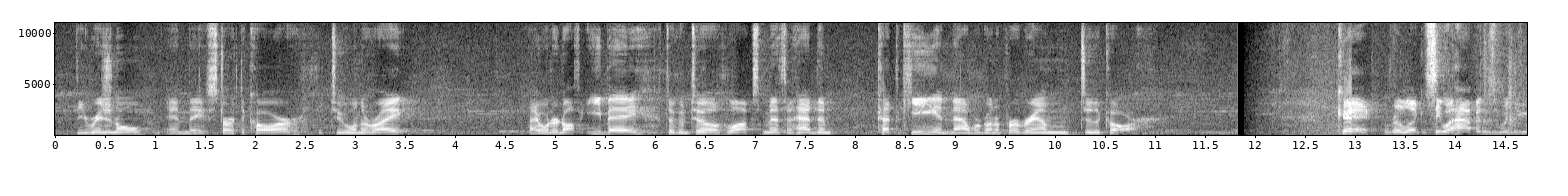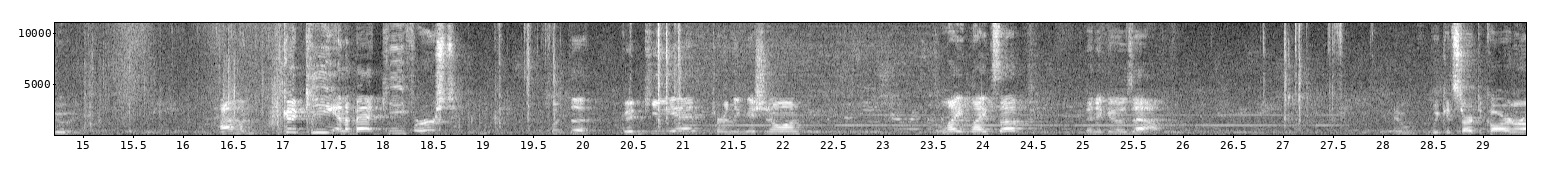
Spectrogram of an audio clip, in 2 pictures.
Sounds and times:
Speech: 4.7 - 11.0, 12.8 - 15.0, 16.3 - 18.8, 19.7 - 26.0, 28.1 - 29.4.

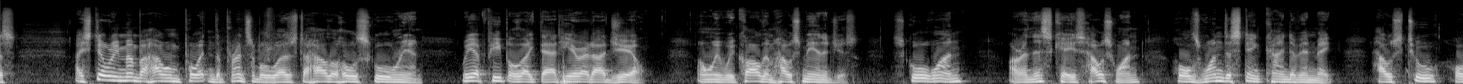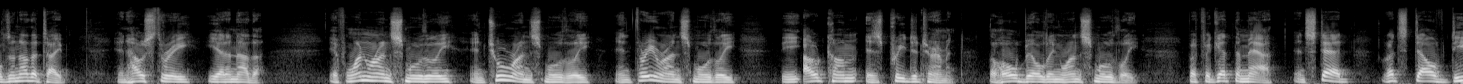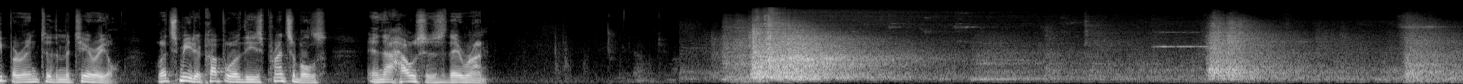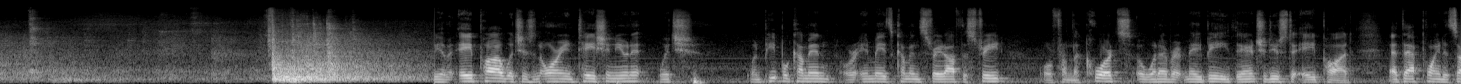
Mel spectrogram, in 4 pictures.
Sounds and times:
Speech: 0.0 - 0.2, 0.8 - 17.3, 17.9 - 34.2, 35.5 - 36.1, 48.2 - 58.5.

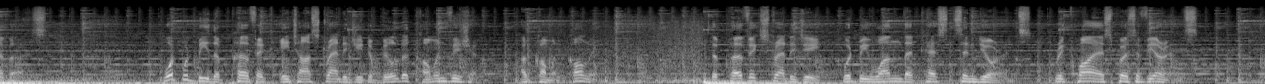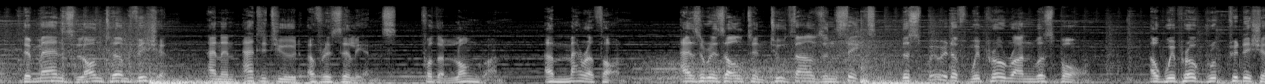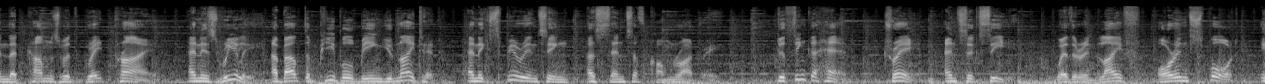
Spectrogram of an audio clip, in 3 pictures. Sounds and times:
Speech: 0.0 - 0.5, 1.6 - 6.0, 7.1 - 12.0, 12.9 - 23.6, 24.2 - 32.5, 33.1 - 37.9
Music: 0.0 - 37.9.

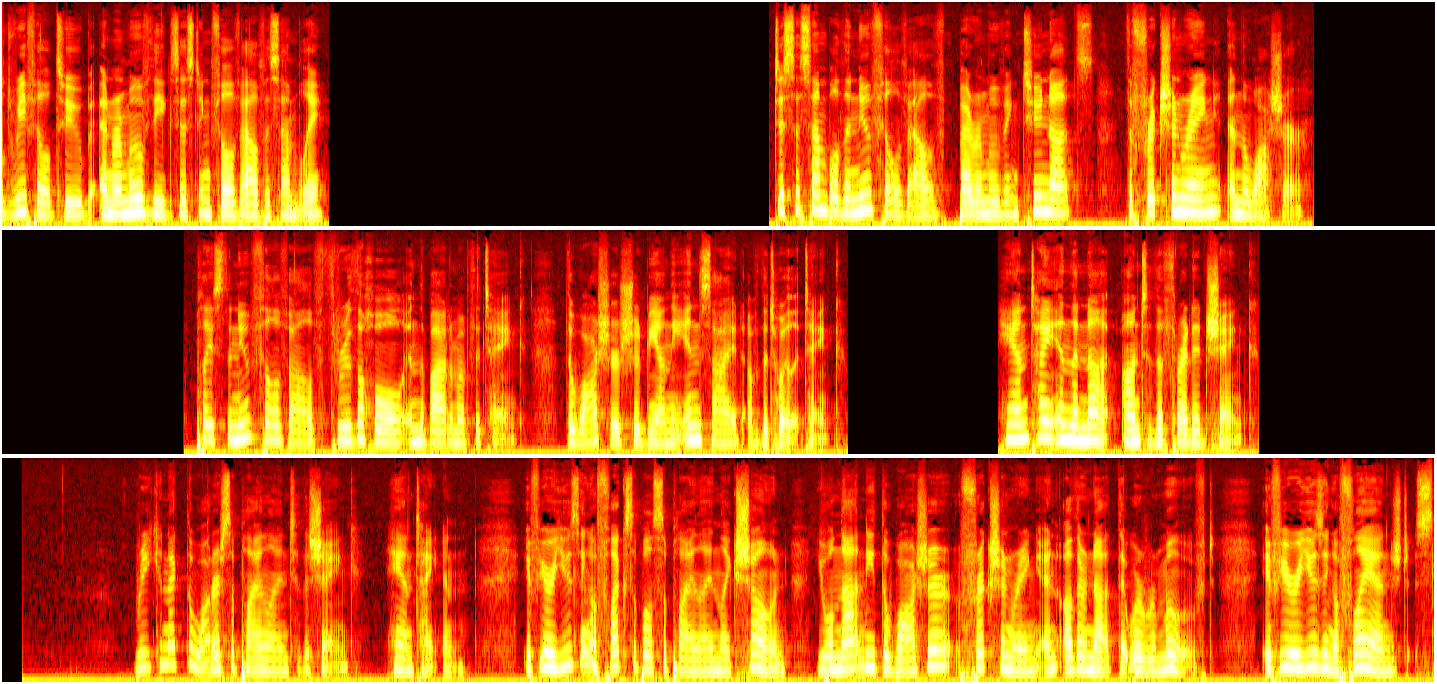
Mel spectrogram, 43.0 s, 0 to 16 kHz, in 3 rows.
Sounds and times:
Speech: 0.0 - 3.3, 7.7 - 13.1, 16.3 - 22.8, 24.3 - 26.9, 30.0 - 33.3, 33.9 - 42.9.

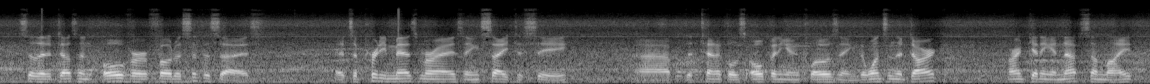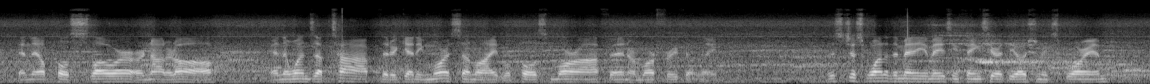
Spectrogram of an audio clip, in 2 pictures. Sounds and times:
Speech: 0.2 - 2.6, 3.4 - 5.7, 6.4 - 9.4, 10.1 - 18.7, 19.8 - 22.7.

